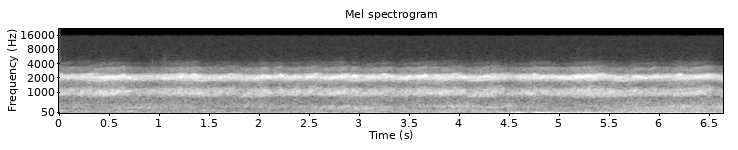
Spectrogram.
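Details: Many frogs croaking in a spring wetland behind a house, recorded live without looping: a dense, unbroken chorus of overlapping trilled croaks forming two steady pitch bands, middle and higher, with no pauses.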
